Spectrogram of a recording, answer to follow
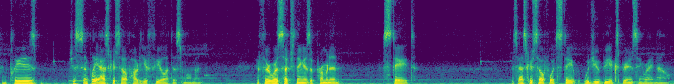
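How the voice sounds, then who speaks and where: A man guiding a meditation in a gentle, unhurried manner, leaving long pauses between short phrases. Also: on the low side, fairly even intonation, slight background noise. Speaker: meditation guide. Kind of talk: guided meditation.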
